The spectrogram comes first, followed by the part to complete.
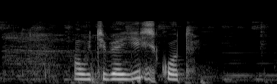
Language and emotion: Russian, neutral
